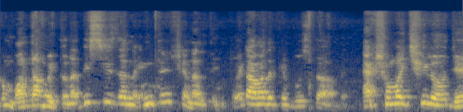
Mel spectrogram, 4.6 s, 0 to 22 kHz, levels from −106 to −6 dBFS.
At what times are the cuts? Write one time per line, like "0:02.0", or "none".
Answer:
0:03.7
